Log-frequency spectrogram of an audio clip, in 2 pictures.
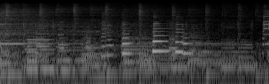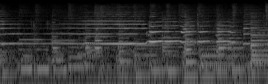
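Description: Alto saxophone playing an improvised jazz solo over the band's rhythm section: quick phrases of short notes, then one long held note about halfway through before the line moves up again.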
